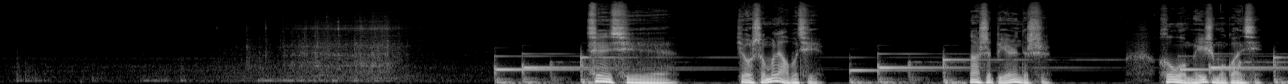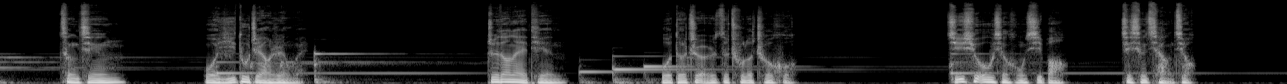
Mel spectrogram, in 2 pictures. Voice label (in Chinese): 自述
